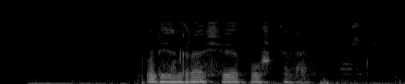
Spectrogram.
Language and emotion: Russian, sad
